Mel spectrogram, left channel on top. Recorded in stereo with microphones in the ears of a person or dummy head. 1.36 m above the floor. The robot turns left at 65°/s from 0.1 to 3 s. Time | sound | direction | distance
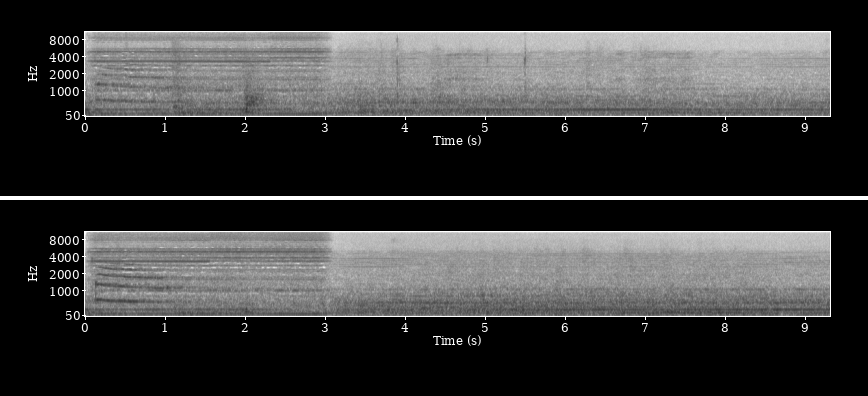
0.1 | a cat meowing | 20° right (ahead or behind) | 0.6 m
